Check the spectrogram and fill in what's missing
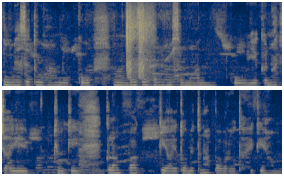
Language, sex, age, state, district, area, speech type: Urdu, female, 18-30, Bihar, Khagaria, rural, spontaneous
